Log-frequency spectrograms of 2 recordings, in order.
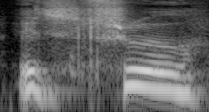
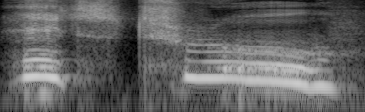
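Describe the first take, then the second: First: Said in the usual way. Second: A weak croak from a dying ram; hoarse croak. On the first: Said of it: "could only stagger attempts at his story". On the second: Acted. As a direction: rasp it out with no strength left. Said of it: "croaked Ares from aloft".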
